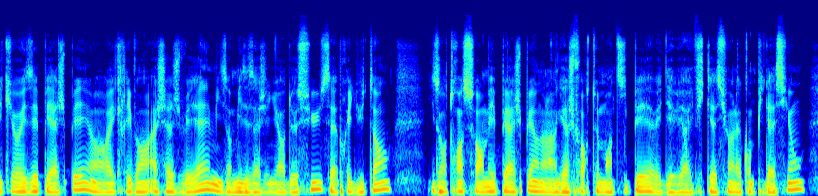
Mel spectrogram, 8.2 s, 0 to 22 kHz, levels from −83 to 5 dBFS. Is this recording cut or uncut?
uncut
